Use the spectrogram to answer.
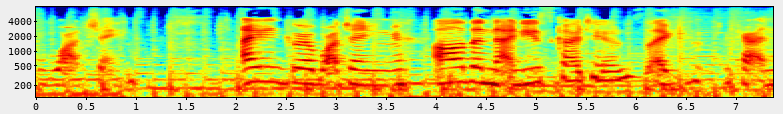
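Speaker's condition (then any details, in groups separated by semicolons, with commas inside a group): Cerebral palsy, mild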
